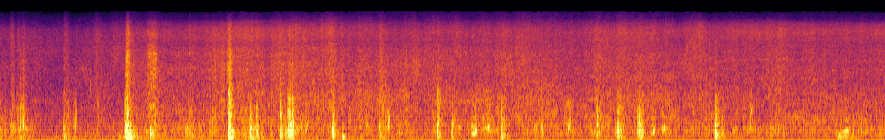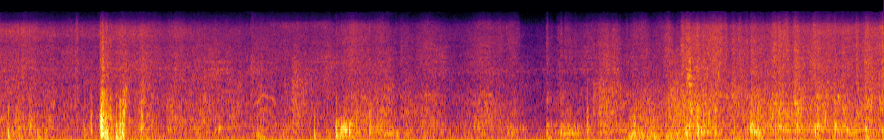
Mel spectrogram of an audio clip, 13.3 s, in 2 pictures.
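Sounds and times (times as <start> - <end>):
snow being cleared off a roof at Muraroku-suke: 0.0 - 13.2.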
